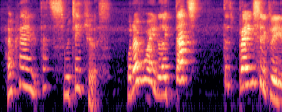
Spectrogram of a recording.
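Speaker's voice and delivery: squeaky outraged disbelief; exasperated. Real, not acted. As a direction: voice jumps high in disbelief. Ranting in disbelief at the deal.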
